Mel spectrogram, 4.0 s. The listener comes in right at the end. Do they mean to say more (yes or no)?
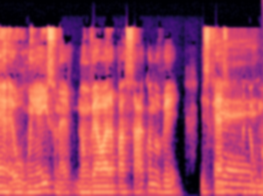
no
